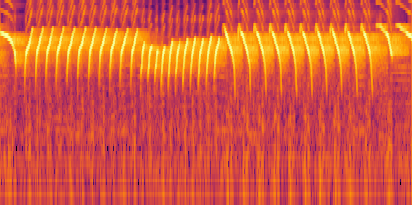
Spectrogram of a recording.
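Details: Canary song played for training canaries: fast series of high downward-sweeping whistled notes, about three per second, shifting pitch partway through into a brighter, wider-sweeping run, sung without pause.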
